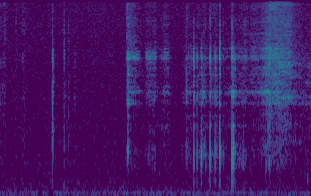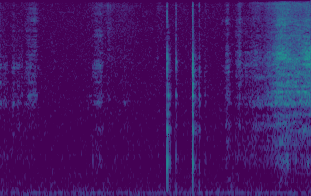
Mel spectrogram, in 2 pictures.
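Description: A hollow, face-sized Balinese carved wooden mask, painted red with gold trim, is held in both hands while fingertips and nails rub and tap its front surface. Quiet, dry, scratchy rubbing is broken by short, sharp clicking taps, some in quick clusters, with a bright brushing hiss swelling toward the end.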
